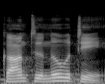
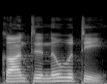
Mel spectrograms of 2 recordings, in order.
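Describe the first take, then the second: No difference in how they are said.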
